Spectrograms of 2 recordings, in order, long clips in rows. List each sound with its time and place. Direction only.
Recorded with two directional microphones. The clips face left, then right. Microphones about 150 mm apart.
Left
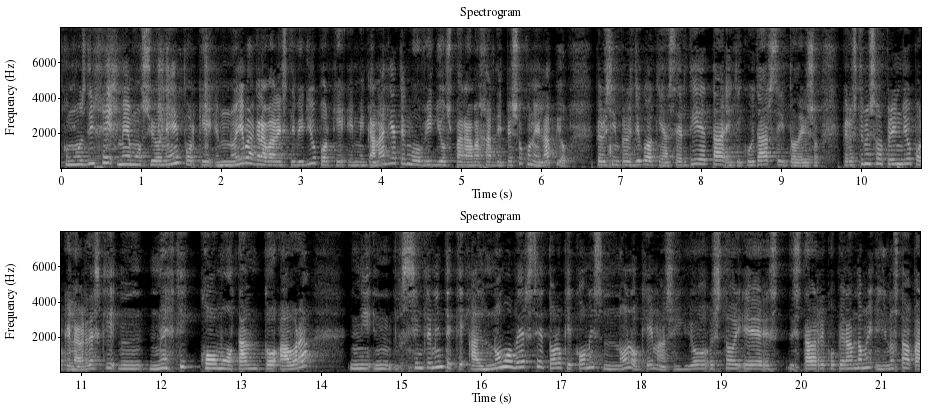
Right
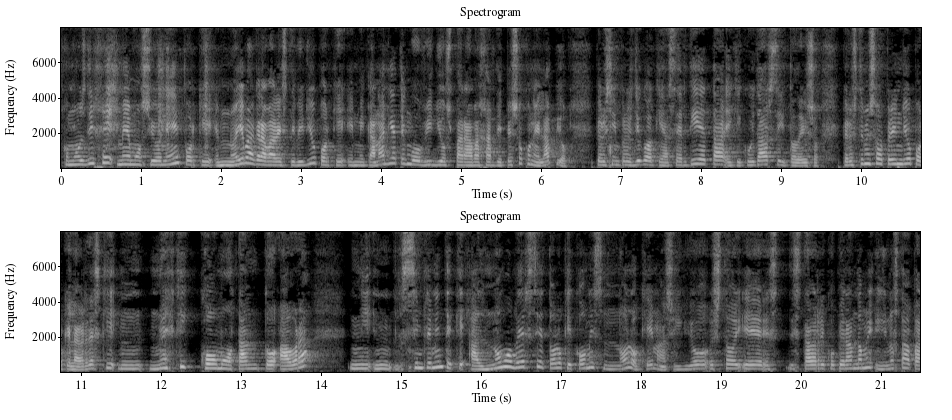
0.1 s speech: 45° right (ahead or behind)
1.1 s speech: 25° right (ahead or behind)
2.0 s speech: 40° right (ahead or behind)
3.6 s speech: 25° right (ahead or behind)
4.5 s speech: 35° right (ahead or behind)
9.8 s a woman's voice: 35° right (ahead or behind); by 21.5 s 15° right (ahead or behind)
